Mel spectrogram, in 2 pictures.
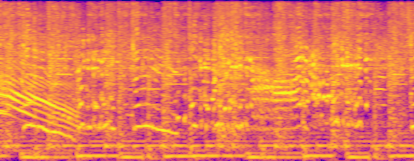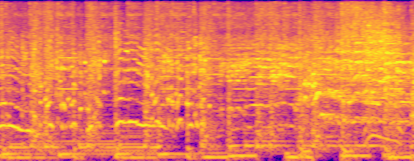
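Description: Loud, rapid turkey gobbling rattles out repeatedly over a dense, pounding musical backing track, filling the whole stretch without a break.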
